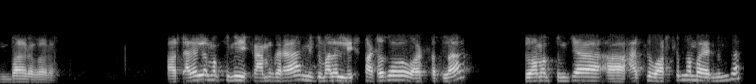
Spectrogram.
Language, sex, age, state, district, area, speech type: Marathi, male, 30-45, Maharashtra, Akola, rural, conversation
